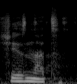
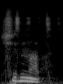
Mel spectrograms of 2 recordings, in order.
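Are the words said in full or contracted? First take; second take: full; contracted. First: Each of the three words is said separately. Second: She and is are joined into one syllable. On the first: "unimos pronombre y verbo to be" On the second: "Si queremos hacer la contracción"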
